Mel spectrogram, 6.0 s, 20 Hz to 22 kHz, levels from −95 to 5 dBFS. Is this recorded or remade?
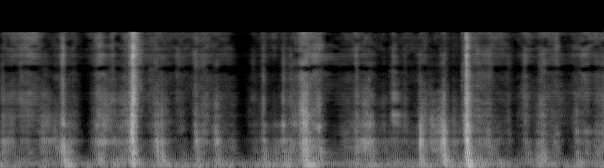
remade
